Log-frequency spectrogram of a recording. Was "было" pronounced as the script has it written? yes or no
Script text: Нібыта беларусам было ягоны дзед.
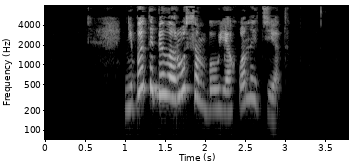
no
